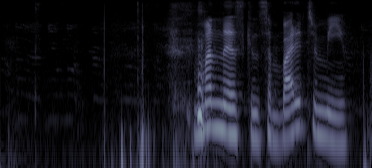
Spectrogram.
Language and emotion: Russian, neutral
